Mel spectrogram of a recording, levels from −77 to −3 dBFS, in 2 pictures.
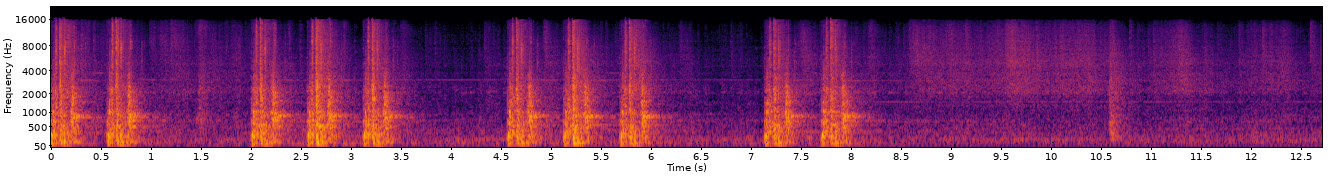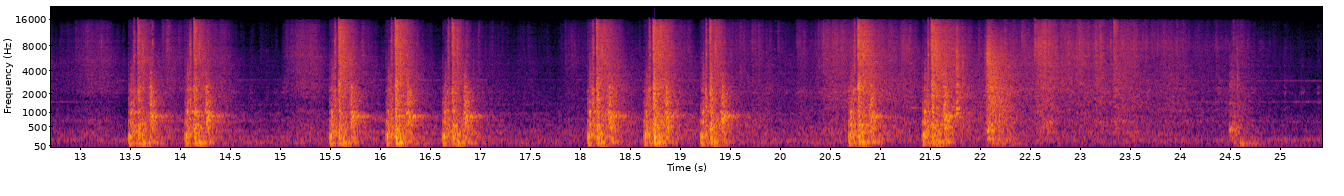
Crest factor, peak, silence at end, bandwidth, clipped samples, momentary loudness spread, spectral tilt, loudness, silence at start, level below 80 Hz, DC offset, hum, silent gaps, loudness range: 22 dB; 0 dBFS; 0 s; 17 kHz; under 0.1%; 20 LU; -3 dB/octave; -19 LUFS; 0 s; -42 dBFS; under 0.1%; none; none; 12 LU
